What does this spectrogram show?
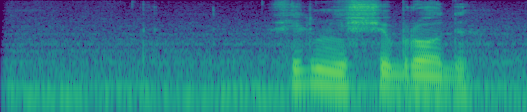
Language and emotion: Russian, neutral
